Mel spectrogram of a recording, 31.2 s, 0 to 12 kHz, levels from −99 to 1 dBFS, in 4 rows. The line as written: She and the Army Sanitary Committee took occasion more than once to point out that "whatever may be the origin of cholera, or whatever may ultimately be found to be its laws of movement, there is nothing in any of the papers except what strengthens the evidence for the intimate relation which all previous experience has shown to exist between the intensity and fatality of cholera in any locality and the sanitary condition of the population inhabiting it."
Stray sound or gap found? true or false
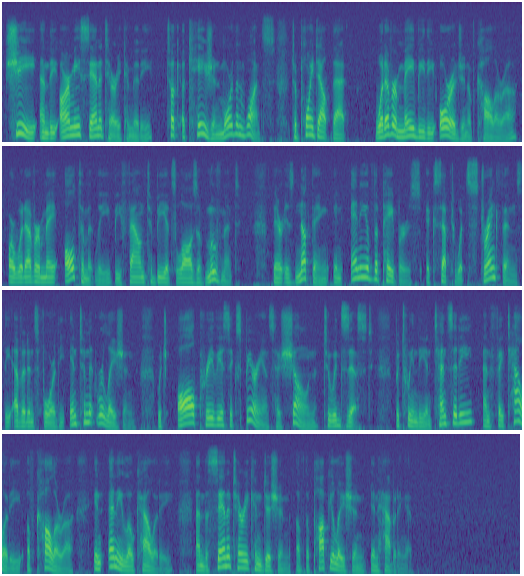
false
